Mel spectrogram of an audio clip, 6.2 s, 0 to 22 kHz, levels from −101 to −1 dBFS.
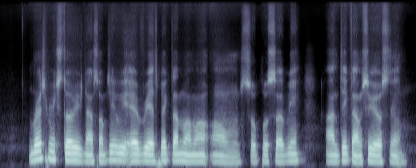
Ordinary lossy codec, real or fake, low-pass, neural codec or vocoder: none; fake; none; autoencoder, 48 kHz, 32 numbers a frame, DAC-VAE, trained on Japanese speech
